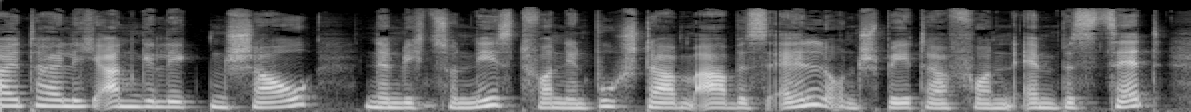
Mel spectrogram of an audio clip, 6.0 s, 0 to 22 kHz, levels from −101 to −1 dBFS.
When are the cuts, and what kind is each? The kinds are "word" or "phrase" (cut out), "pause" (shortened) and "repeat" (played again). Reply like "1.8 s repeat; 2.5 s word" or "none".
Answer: none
